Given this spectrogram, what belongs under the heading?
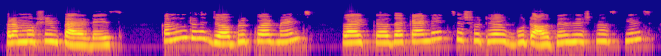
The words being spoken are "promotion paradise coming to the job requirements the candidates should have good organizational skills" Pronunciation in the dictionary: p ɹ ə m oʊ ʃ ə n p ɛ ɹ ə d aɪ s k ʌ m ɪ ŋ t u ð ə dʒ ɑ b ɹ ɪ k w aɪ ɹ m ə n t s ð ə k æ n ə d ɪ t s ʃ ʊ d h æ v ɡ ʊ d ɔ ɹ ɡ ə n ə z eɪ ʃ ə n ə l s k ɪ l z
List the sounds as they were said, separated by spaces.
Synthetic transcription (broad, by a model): p ɹ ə m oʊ ʃ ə n p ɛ ɹ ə d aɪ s k ʌ m ɪ ŋ t u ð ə dʒ ɑ b ɹ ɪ k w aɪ ɹ m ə n t s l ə k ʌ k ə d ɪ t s ʃ ʊ d h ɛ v ɡ ʊ d ɔ ɹ ɡ ə n ə z eɪ ʃ ə n ə l s k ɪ l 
